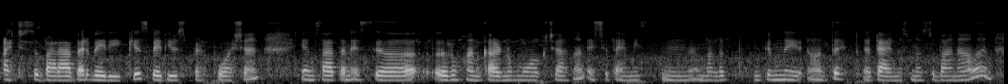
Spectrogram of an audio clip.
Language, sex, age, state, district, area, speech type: Kashmiri, female, 30-45, Jammu and Kashmir, Kulgam, rural, spontaneous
